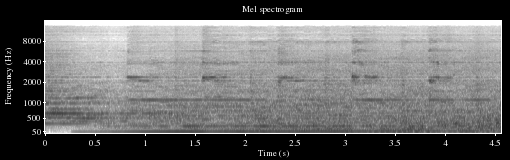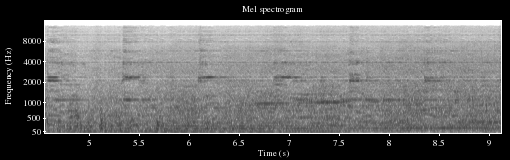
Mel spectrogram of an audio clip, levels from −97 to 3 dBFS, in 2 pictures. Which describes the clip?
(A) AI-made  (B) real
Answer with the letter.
A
